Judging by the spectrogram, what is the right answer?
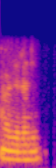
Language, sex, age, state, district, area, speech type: Nepali, male, 30-45, West Bengal, Darjeeling, rural, conversation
